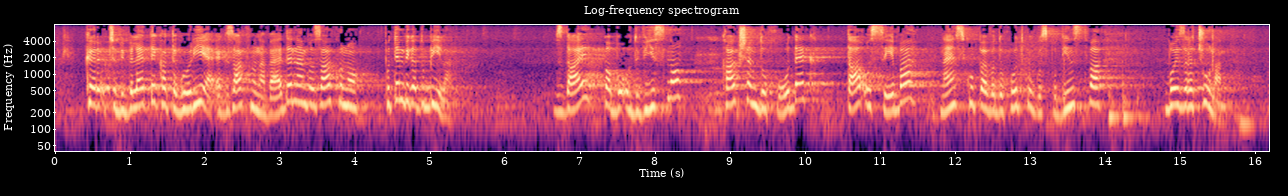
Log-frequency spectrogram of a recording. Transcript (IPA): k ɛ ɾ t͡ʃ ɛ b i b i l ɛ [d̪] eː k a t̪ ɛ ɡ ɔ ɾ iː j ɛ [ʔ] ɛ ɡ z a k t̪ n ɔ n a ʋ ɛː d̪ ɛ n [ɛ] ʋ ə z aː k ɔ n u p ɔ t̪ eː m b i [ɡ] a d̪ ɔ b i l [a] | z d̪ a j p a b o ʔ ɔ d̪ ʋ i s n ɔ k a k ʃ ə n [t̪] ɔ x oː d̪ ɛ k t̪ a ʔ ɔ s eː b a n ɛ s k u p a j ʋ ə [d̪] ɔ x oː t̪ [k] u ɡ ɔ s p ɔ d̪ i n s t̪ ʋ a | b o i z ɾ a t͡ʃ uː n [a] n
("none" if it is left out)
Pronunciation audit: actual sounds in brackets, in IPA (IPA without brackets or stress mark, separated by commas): t̪, ʔ, ɛ, ɡ, a, d̪, d̪, k, a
